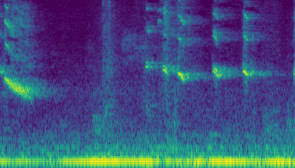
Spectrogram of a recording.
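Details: Brief green-winged saltator song played to stimulate birds of its kind: a falling whistle followed by short clear whistled notes, partly masked by a strong steady low hum.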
